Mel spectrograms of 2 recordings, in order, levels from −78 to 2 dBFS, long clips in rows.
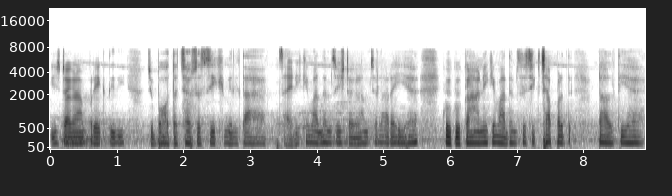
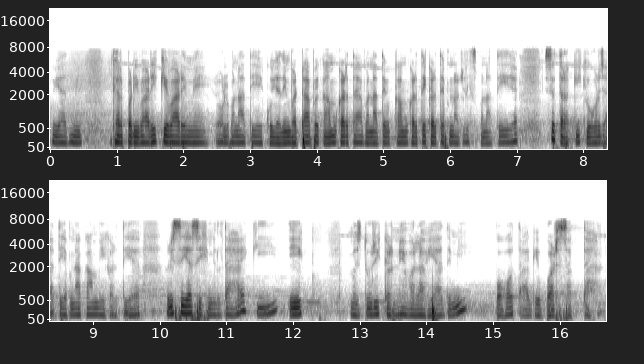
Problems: none marked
